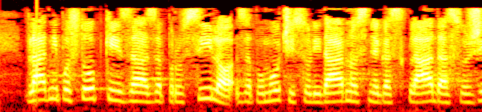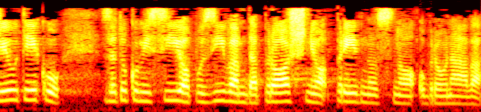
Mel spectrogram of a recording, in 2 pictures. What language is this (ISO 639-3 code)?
slv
